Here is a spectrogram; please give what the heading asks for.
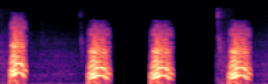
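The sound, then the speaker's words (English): Barking from aggressive dogs, several of them trying to bite someone: four loud, sharp barks spaced at fairly even intervals with silence between, no talk over them. “There's too many dogs in here. They're trying to bite me.”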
